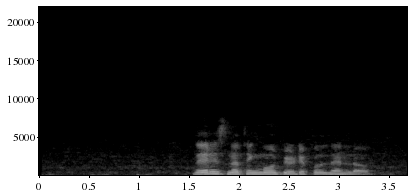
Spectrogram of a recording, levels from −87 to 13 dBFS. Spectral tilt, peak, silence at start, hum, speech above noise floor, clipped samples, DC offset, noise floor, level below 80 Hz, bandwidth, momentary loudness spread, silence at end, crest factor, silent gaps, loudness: -6 dB/octave; -16 dBFS; 1.55 s; none; 33 dB; under 0.1%; under 0.1%; -66 dBFS; -66 dBFS; 7.2 kHz; 10 LU; 0.35 s; 18 dB; none; -33 LUFS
